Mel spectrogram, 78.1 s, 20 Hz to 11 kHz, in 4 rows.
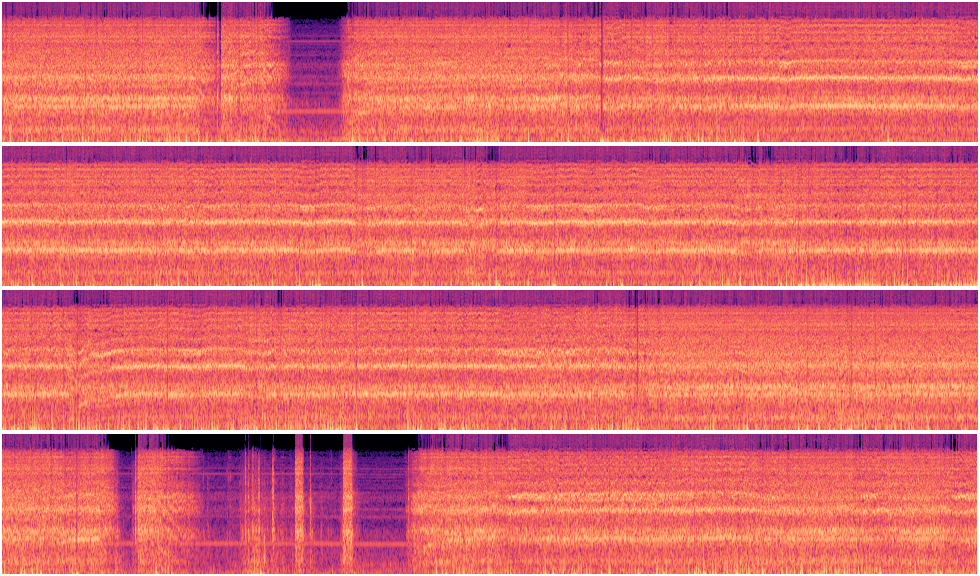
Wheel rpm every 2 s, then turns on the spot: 210, 200, 100, 70, 200, 220, 230, 230, 230, 220, 230, 240, 230, 230, 230, 230, 230, 230, 230, 230, 210, 230, 230, 230, 230, 220, 210, 220, 210, 210, 120, 20, 10, 90, 210, 210, 220, 220, 220.
64-66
